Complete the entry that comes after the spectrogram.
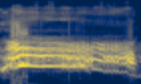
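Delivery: long, high, loud yell; imitated scream. Pastor imitating a caller's house visit gone wrong, screaming. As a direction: imitate a piercing scream over the phone. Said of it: "Começou a gritar assim".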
